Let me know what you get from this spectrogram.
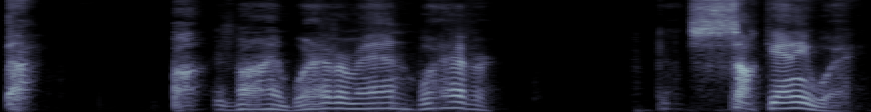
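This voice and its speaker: A man's voice: fairly high pitch, normal speed, gravelly, pushed and bright, dry recording, clean studio sound. A man playing a tabletop game, improvising actions and lines in muttered, broken phrases. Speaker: player. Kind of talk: improvised first-person roleplay.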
